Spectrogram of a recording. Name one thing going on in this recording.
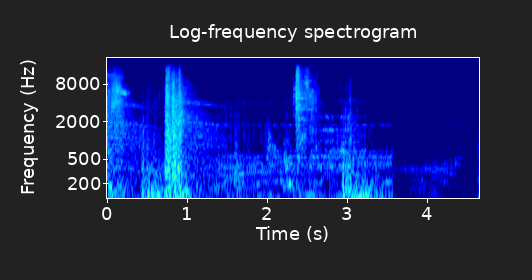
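Fantasy battle sound effects whoosh and clash faintly.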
